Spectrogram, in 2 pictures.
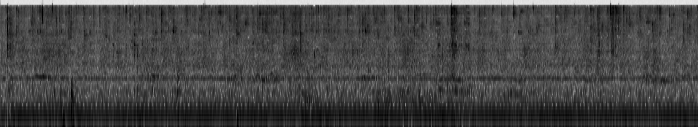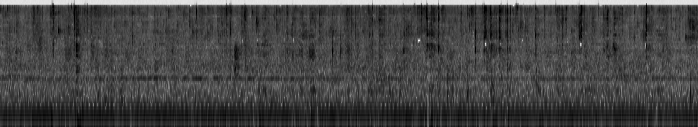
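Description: Metal fork scraping and clinking against a ceramic plate as pizza is cut into pieces, with scattered short clicks over a steady low hum.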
